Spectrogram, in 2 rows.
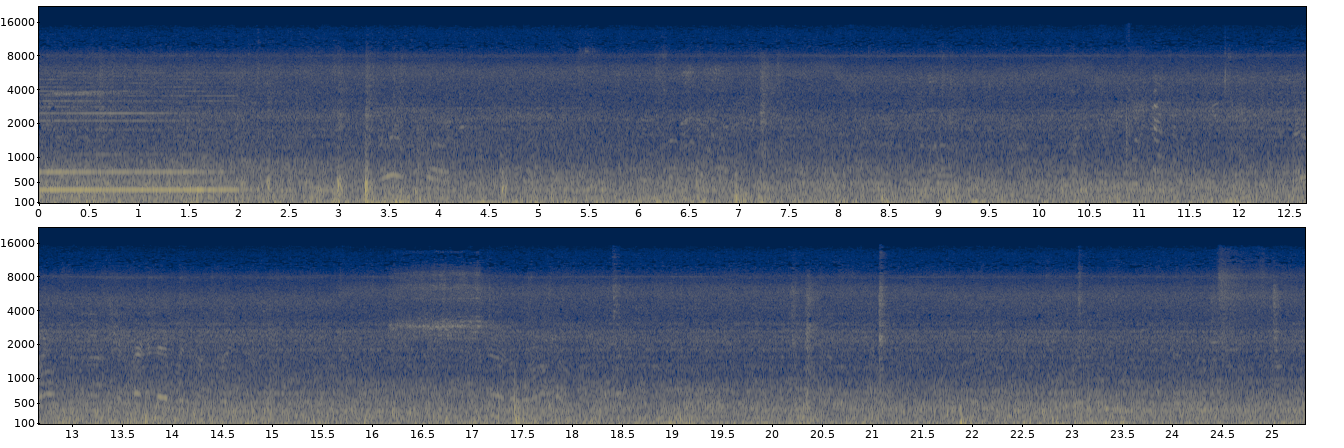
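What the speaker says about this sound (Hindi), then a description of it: "गोरखपुर स्टेशन से डिपार्ट करते हुए ट्रेन" The 15103 Banaras-Gorakhpur Intercity Express pulls out of Gorakhpur Junction with a steady, heavy rumble of rolling wagons that holds for the whole stretch, and a brief horn-like tone near the start.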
